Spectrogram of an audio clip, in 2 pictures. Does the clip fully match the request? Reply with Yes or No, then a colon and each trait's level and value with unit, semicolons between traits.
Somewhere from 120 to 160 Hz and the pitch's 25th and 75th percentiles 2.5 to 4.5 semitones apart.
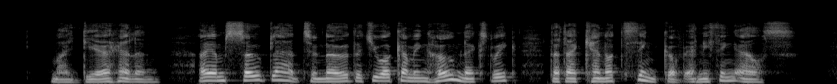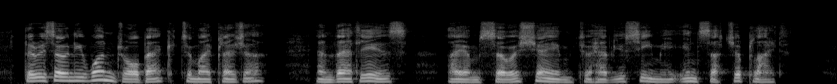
No: medium, 140 Hz; average, 5.3 semitones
